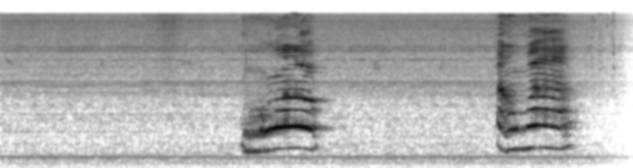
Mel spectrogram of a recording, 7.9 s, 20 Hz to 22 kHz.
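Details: Domestic cats restless indoors with cabin fever, captured on a Canon T2i DSLR: two loud, drawn-out meows with rich harmonics, the first around three seconds in and the second near six seconds, over a steady low electrical hum.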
